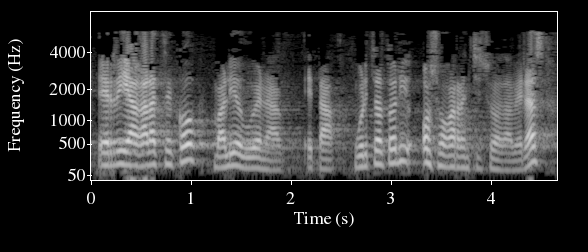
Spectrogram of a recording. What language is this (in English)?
Basque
